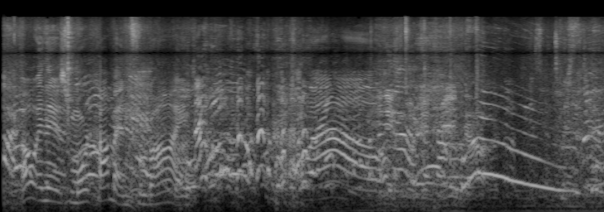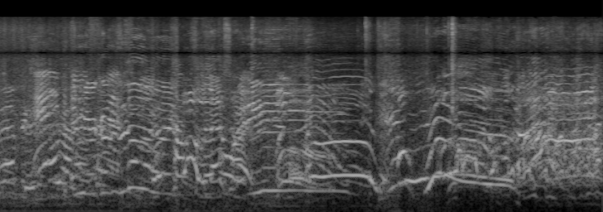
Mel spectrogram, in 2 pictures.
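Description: Apes call loudly from the treetops with rising and falling whooping cries.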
